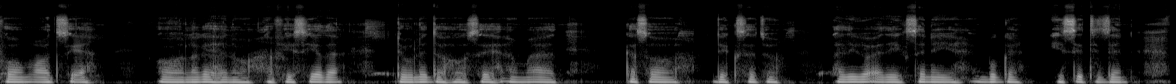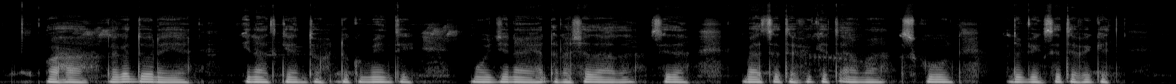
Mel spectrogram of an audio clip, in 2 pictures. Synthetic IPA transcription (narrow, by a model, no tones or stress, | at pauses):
fɔːmʕɔd̪sɪɐh | ɔːlɐɣɐɦɛlɔħɑfiːsɪjɐðɐd̪̥ɔwlɐd̪ɐɦɔːsɛɐmɐaːd̪̥ | kʰɐsɔːd̪ɛɡsɐt̪ʰɔ | ʔɐðɪɣɔːʔɐðɛːɡsɐnɐjɐbʊɡɐ | iːsɪt̪ʰɪsɐn | wɑħɑlɐɣɐd̪ɔːnɐja | ɪnaːd̪kʰɛːnt̪ʰɔd̪ɔkʰʊmɛnt̪ʰɪmuːt͡ʃɪnaːjɐɖɐlɐʃɐðaːðɐsɪðɐ | baːt̪sɪt̪ʰɪfɪkʰɐt̪ʰɐmɐskʰuːlː | ɪvɪŋsɪrt̪ʰɪfɪkʰɐt̪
